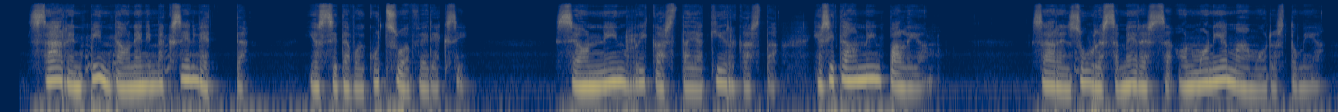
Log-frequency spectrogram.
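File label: Reading, Finnish, female, audiobook; Audiobooks; Ancient Island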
